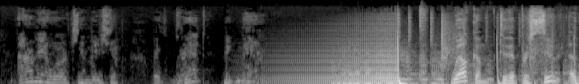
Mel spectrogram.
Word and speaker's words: McMahon: McMahon.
